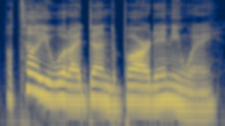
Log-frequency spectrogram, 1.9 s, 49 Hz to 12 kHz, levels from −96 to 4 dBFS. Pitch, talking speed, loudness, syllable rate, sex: 150 Hz, 290 wpm, -18 LUFS, 6.2 syllables/s, male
